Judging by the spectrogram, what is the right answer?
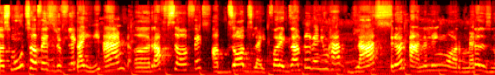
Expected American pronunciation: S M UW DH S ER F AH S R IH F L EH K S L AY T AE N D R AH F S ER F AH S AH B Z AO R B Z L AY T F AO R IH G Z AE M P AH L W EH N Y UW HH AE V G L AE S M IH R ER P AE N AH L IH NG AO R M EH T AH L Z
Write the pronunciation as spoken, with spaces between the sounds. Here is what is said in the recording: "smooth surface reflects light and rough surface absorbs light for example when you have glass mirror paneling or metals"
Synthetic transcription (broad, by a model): S M UW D S ER F AH S R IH F L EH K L AY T AE N D R AH F S ER F AH S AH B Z AO R B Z L AY T F AO R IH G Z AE M P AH L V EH N Y UW HH AE V G L AE S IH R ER P AE N AH L IH NG AO R M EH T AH L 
